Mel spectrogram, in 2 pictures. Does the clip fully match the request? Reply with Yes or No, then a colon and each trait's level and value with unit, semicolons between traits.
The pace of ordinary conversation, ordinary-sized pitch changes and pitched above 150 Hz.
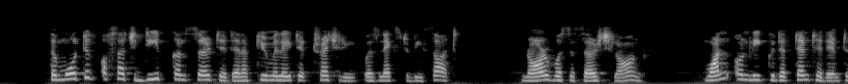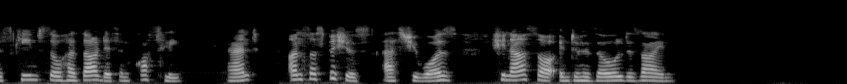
Yes: average, 150 wpm; average, 3.6 semitones; medium, 185 Hz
